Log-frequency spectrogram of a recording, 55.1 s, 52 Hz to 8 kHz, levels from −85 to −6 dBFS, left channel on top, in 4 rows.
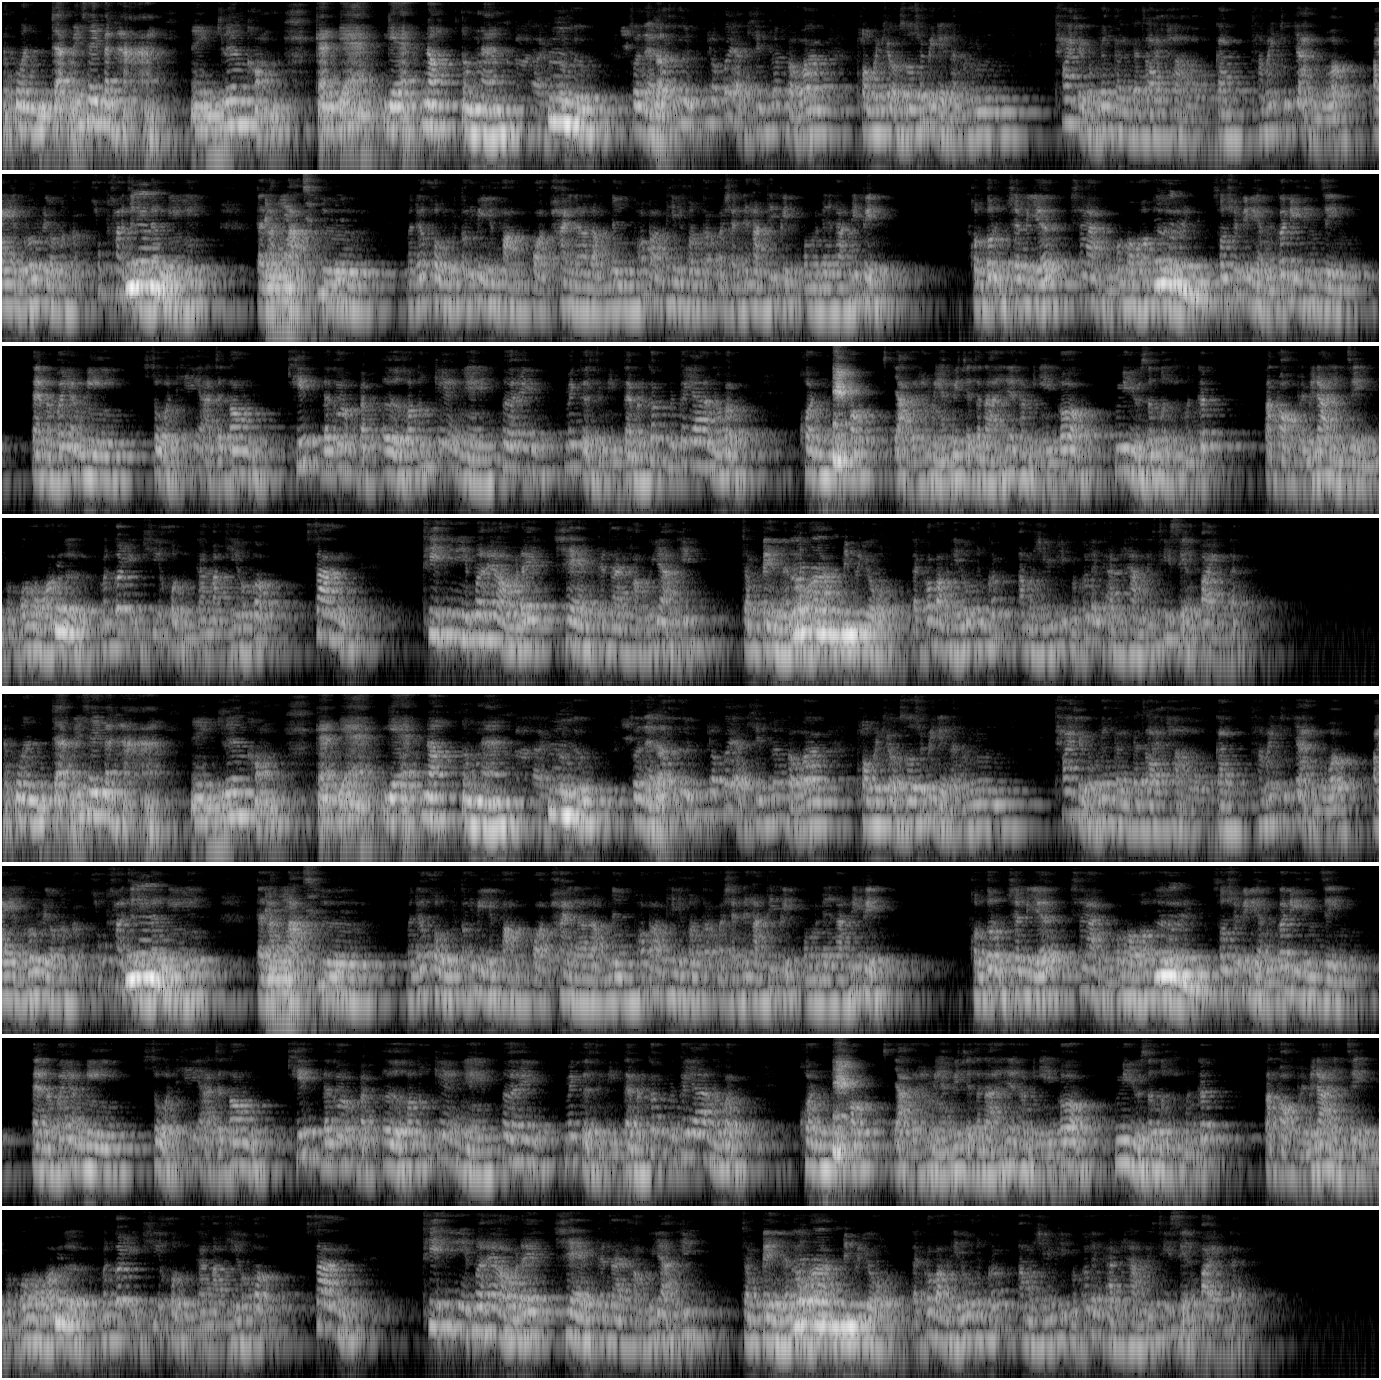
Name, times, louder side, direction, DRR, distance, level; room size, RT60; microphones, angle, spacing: voice 1, 0.0-1.6 1.9-5.1 5.5-5.9 6.5-6.6 15.0-15.5 16.4-16.7 17.1-17.2 25.3-25.7 35.8-36.0 41.8-42.0 49.2-49.9, equal, 40° left, -4 dB, 2.0 m, -26 dB
voice 2, 5.1-5.8 6.3-10.1 10.5-13.4 13.7-17.4 17.8-22.5 23.4-25.6 25.9-27.3 27.8-30.1 30.4-34.9 35.5-38.3 38.7-39.6 40.2-43.9 44.4-44.8 45.5-48.2 48.7-53.6, equal, 5° right, -4 dB, 4.6 m, -35 dB
15.5 x 8.0 x 3.9 m, 0.89 s
head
